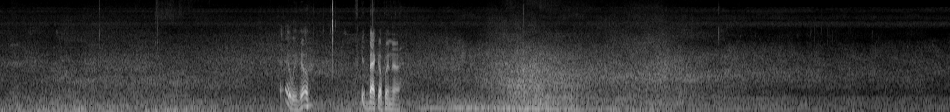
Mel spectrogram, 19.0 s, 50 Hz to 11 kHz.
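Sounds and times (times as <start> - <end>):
vehicle passing by: 0.0 - 16.1.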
